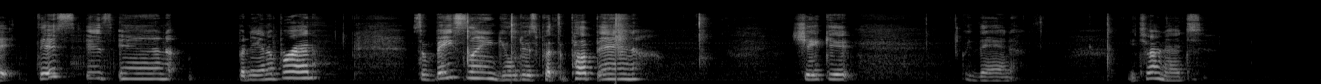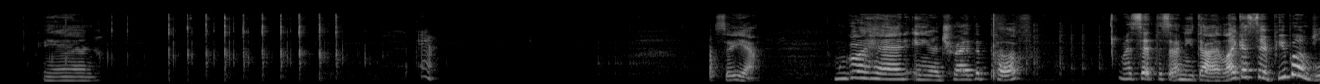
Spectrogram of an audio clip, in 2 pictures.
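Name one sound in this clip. A young woman talks calmly and close to a microphone, with pauses.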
